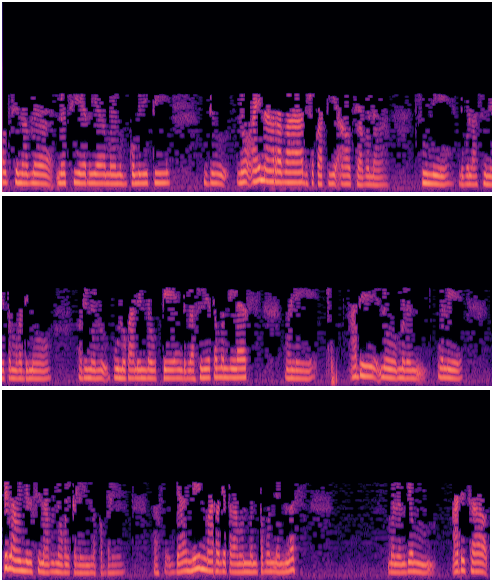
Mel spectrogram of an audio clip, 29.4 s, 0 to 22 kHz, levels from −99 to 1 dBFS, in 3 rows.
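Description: From start to finish the speech has nothing above 3 kHz, so sibilants lose their hiss and the sound is dull and boxed in. Over that band lies a heavy watery, swirling texture, with consonant onsets smeared. The likely cause is MP3 compression at a very low bitrate, around 8 kbps: starved of bits, the encoder cuts the treble at a fixed point and zeroes weaker frequency lines, which flicker on and off between frames.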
